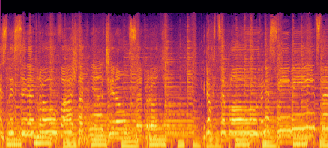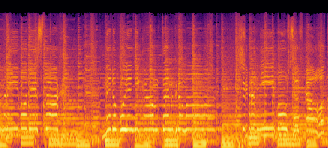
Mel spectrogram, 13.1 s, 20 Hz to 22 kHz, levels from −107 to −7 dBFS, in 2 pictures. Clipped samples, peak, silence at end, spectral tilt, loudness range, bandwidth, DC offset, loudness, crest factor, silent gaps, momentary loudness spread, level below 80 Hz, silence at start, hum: under 0.1%; 0 dBFS; 0 s; -5 dB/octave; 1 LU; 16 kHz; under 0.1%; -15 LUFS; 14 dB; none; 7 LU; -26 dBFS; 0 s; none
